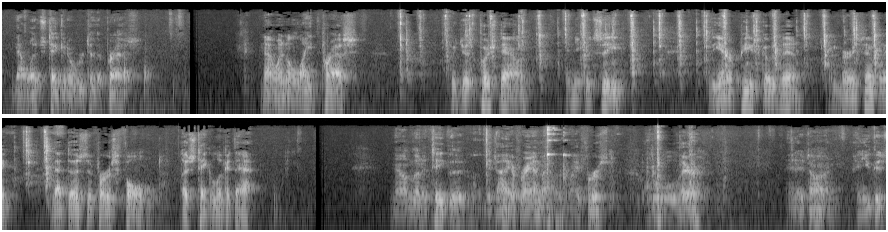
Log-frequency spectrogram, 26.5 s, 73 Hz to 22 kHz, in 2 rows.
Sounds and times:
Speech: 0.2s - 2.2s, 3.9s - 5.4s, 6.7s - 9.4s, 10.6s - 17.2s, 19.1s - 24.0s, 25.0s - 26.5s.

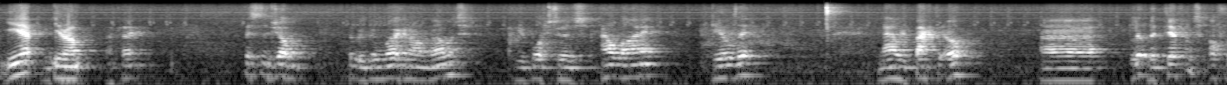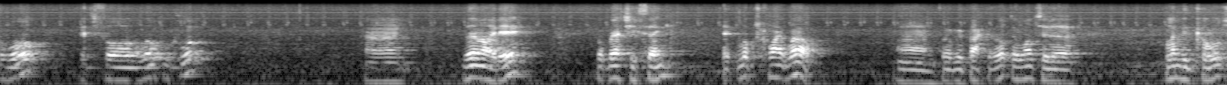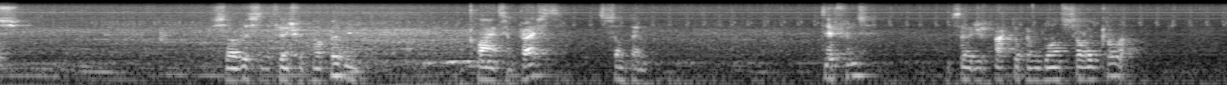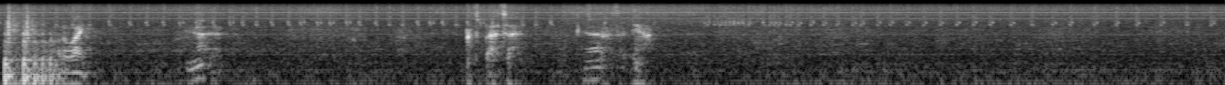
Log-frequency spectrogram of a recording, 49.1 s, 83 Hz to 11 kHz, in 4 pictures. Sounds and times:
Speech: 0.0s - 1.5s, 2.4s - 7.7s, 8.8s - 9.8s, 10.4s - 14.4s, 15.9s - 17.6s, 18.2s - 20.6s, 21.2s - 23.2s, 23.9s - 24.8s, 26.7s - 28.2s, 29.3s - 31.1s, 32.8s - 33.4s, 34.0s - 36.0s, 37.3s - 37.8s, 38.7s - 39.1s, 41.5s - 43.4s.

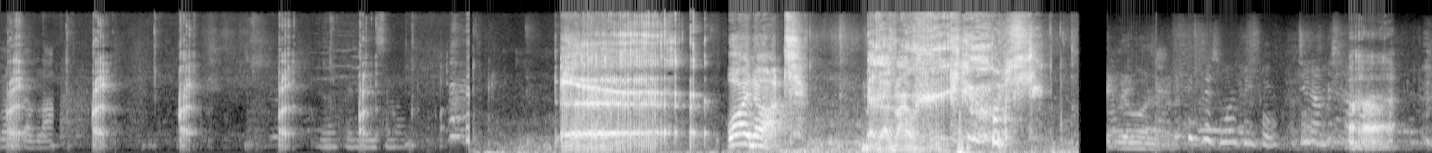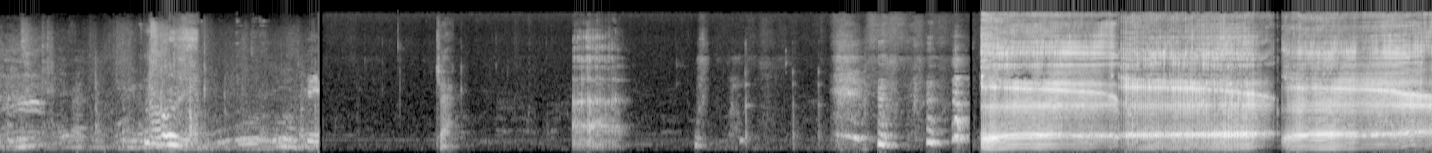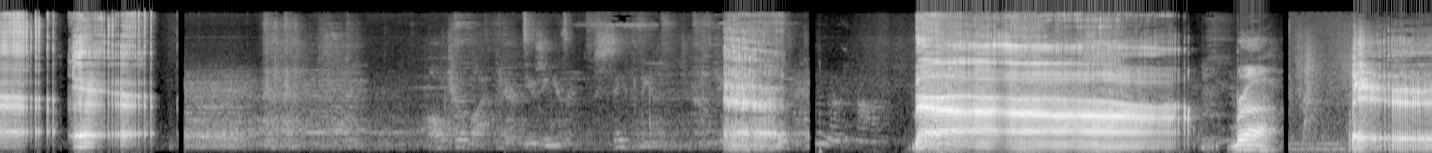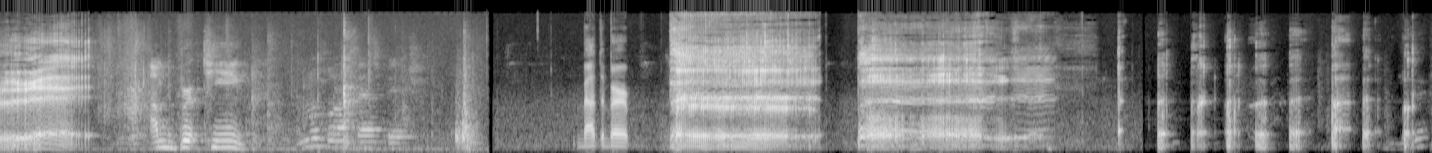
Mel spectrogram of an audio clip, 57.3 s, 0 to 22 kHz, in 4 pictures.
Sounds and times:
Burping, eructation: 0.9s - 1.2s, 1.8s - 2.0s, 2.8s - 3.8s, 5.5s - 7.2s, 8.6s - 10.5s, 13.5s - 14.0s, 20.0s - 20.6s, 24.1s - 30.3s, 35.9s - 36.6s, 37.8s - 40.6s, 42.2s - 43.9s, 49.6s - 57.2s.

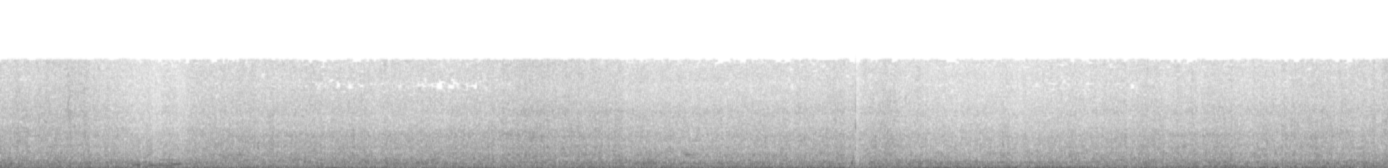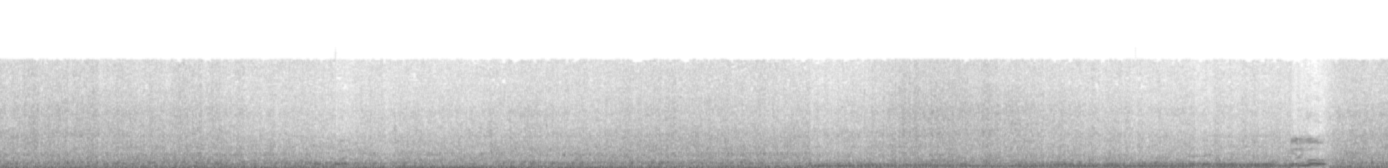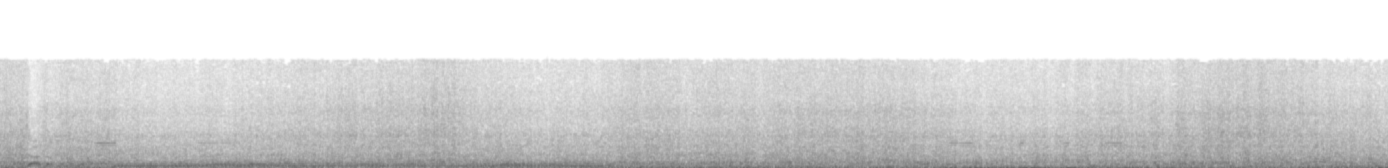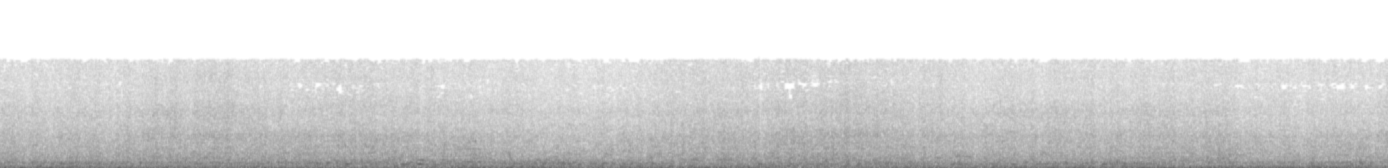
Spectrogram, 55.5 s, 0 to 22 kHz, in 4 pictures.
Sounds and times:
Speech: 1.2s - 2.0s, 16.0s - 17.8s, 25.7s - 27.2s, 27.9s - 29.2s, 44.9s - 48.6s.

